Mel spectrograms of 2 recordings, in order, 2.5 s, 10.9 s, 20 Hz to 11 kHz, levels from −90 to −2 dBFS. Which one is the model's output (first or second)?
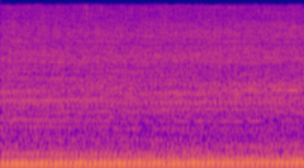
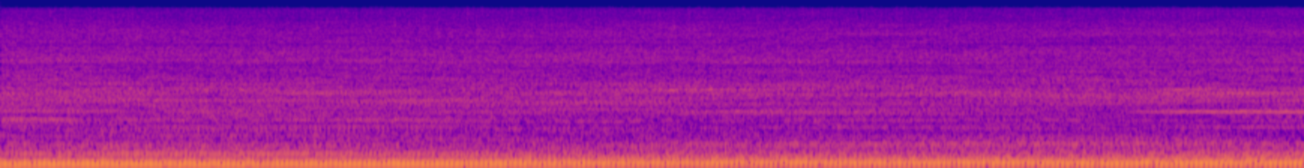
second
